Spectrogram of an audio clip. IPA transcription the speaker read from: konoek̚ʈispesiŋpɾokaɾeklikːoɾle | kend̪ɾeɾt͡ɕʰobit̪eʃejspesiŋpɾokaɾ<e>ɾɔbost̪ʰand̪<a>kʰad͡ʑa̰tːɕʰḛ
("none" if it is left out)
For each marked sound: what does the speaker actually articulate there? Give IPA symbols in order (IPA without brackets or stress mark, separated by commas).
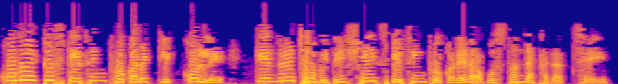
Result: e, ɛ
